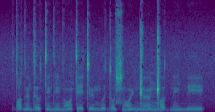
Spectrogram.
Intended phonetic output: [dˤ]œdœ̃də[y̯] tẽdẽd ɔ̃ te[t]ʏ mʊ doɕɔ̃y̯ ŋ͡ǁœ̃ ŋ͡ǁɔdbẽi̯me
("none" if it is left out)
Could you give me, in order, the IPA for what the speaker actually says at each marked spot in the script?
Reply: dˤ, u̯, t

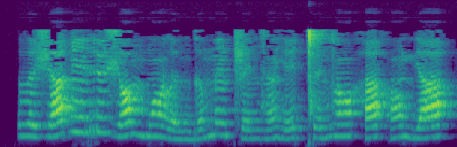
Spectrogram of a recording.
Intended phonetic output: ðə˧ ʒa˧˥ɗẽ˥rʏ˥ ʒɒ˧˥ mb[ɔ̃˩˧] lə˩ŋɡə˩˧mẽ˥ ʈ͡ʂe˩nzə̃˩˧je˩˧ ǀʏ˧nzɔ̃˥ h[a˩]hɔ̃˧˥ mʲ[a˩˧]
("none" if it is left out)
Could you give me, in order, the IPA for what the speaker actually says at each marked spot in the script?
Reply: ɔ̃˧, a˧˥, a˧˥

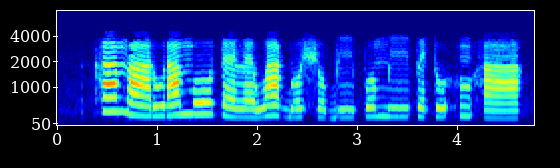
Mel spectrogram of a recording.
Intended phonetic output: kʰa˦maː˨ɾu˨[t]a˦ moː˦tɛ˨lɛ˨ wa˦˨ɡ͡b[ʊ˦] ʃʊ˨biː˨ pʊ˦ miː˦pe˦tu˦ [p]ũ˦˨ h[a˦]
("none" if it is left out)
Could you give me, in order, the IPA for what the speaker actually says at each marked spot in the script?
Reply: ɾ, ʊ˨˦, h, aː˦

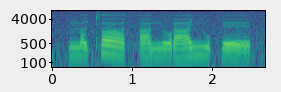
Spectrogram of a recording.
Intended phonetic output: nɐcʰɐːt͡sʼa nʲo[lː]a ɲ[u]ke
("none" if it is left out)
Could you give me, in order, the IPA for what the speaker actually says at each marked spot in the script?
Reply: ɾ, u

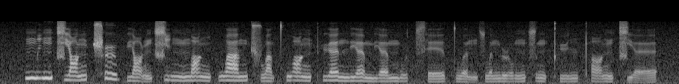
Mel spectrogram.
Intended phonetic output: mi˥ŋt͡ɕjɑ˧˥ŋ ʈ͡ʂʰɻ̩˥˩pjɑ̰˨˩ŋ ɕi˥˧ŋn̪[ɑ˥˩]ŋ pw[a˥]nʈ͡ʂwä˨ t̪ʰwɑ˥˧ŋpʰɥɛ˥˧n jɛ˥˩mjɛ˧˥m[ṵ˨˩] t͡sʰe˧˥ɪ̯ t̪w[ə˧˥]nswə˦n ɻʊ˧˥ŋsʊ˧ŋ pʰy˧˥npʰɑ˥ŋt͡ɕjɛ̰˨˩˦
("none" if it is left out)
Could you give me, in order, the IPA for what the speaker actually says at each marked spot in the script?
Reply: ɑ˥˩, a˥, u˧˥, ə̰˨˩

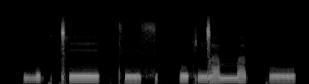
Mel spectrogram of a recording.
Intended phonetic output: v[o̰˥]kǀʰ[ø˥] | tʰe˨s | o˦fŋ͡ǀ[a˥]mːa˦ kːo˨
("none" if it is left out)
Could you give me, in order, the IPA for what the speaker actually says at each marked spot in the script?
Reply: o˥, e˥, a˦

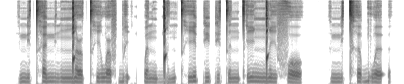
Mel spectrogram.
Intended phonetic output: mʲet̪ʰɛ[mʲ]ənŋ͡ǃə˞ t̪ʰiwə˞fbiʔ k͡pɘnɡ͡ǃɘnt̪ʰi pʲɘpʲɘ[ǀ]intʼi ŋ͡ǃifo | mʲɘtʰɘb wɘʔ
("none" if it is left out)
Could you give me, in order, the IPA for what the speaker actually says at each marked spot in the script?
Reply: mʲ, t̪

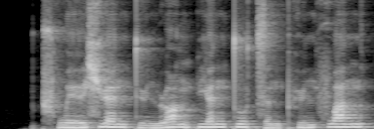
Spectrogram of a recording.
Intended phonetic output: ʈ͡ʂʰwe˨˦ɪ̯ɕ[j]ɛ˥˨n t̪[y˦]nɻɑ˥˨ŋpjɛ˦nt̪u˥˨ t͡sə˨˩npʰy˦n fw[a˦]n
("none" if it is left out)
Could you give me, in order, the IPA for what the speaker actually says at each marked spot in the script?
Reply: ɥ, y˨˩, a˦

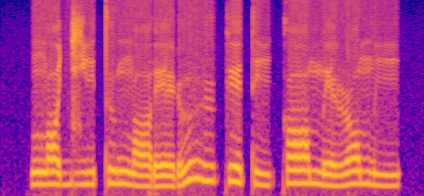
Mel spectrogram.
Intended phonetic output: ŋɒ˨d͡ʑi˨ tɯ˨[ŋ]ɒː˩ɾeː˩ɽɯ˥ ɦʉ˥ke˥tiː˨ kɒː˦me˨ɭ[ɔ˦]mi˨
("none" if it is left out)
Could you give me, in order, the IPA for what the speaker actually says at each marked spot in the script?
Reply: ŋ, ɔ˦

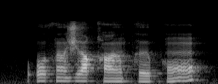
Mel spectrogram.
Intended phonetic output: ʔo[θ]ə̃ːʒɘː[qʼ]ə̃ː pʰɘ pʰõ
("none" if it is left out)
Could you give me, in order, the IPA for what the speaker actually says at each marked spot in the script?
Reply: θ, qʰ

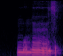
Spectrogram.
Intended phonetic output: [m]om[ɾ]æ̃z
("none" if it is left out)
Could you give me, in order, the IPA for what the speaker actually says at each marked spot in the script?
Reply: m, ɾ

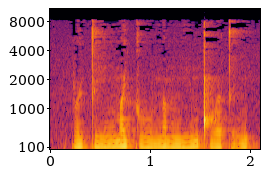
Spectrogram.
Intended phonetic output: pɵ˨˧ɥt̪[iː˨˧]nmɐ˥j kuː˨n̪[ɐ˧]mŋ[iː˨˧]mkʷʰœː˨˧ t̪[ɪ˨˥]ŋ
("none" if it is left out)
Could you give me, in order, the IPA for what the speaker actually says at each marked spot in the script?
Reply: iː˨˧, ɐ˧, iː˨˥, ɪ˨˥

